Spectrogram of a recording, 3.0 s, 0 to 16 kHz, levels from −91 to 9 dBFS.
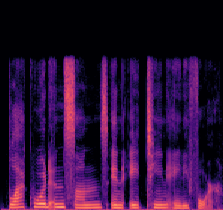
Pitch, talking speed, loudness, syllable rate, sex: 215 Hz, 140 wpm, -17 LUFS, 3.7 syllables/s, female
